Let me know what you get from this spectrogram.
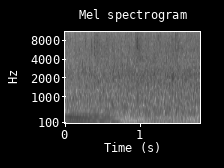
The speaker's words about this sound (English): Guys. No one should be clapping for that.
